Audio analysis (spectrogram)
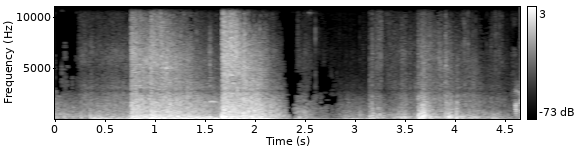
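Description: First-person shooter gunfire in loud, sustained bursts, with two long stretches of rapid shots broken by a brief lull, then quieter scattered fire.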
